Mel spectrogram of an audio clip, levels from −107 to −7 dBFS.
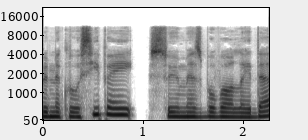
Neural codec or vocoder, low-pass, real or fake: codec, 24 kHz, 0.9 kbps, WavTokenizer, medium speech release version 2; 10.8 kHz; fake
